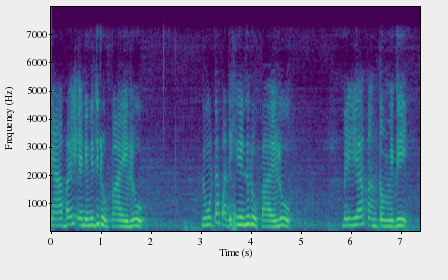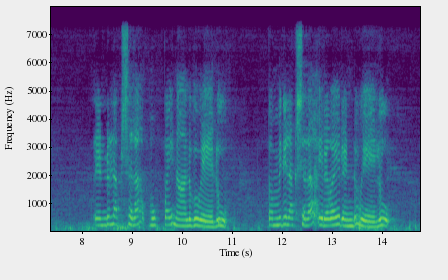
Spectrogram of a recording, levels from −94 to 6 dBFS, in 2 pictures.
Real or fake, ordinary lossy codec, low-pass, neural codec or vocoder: fake; none; 7.2 kHz; codec, 44.1 kHz, 2.6 kbps, SNAC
